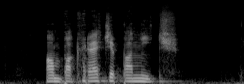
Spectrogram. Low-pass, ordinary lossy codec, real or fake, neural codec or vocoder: none; none; fake; codec, 44.1 kHz, 1.7 kbps, Pupu-Codec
